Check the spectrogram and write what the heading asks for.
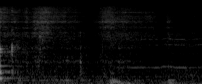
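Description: Paper strips slid and shuffled by hand across a wooden tabletop: a soft scraping rustle, strongest in the first half second and then dying down.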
